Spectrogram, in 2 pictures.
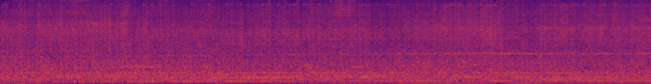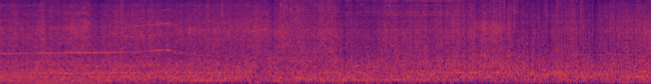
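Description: Armoured vehicle driving at steady speed: a loud, unbroken mix of engine running and running-gear rumble, with a faint high whine that rises slightly and stops about twelve seconds in.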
